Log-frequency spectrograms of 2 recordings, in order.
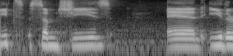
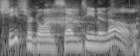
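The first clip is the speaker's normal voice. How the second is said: ordinary talk, nothing marked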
